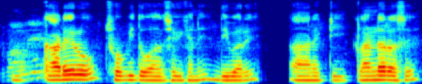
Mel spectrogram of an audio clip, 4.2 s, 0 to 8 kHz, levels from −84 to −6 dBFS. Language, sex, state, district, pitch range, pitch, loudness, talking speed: Bengali, male, West Bengal, Alipurduar, 140-155 Hz, 150 Hz, -19 LUFS, 140 wpm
